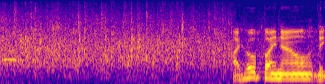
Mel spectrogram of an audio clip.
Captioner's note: applause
